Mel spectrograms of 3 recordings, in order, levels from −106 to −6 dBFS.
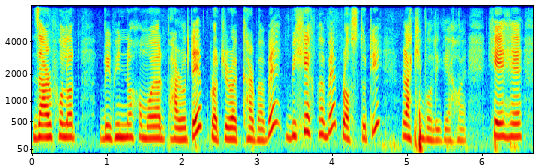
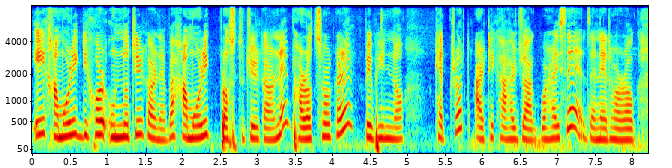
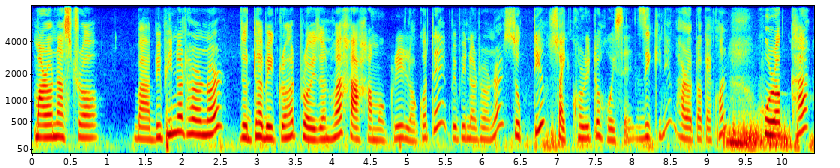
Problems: none marked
